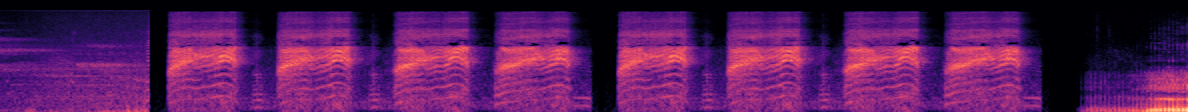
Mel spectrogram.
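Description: Eight short high animal calls, each sweeping up and down in pitch, repeated about once a second with abrupt starts and stops as if looped. Near the end a deep, low grunt from a large bovine begins.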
